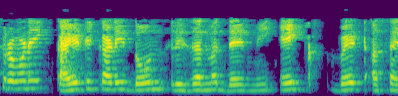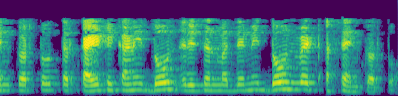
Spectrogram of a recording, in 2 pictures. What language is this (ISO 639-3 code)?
mar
